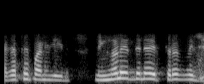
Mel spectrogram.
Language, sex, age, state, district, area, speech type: Malayalam, female, 45-60, Kerala, Idukki, rural, conversation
